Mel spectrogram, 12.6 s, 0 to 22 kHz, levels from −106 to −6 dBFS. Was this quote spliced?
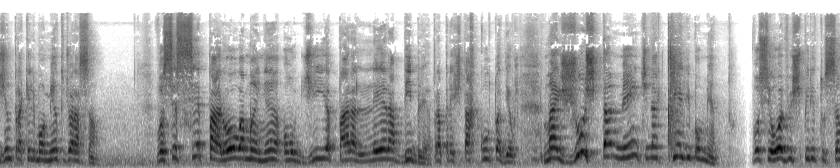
yes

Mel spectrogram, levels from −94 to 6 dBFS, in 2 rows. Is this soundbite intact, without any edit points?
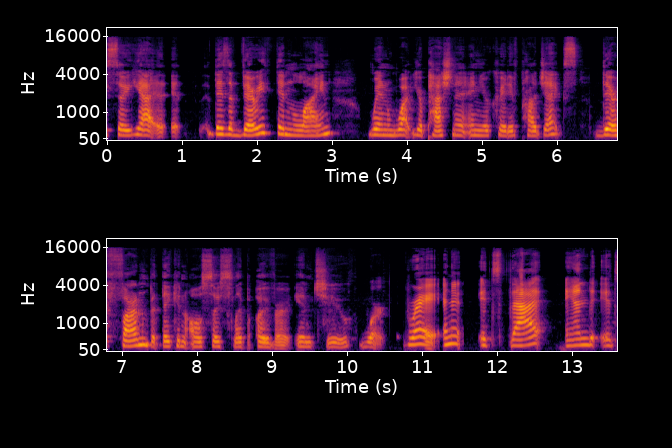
yes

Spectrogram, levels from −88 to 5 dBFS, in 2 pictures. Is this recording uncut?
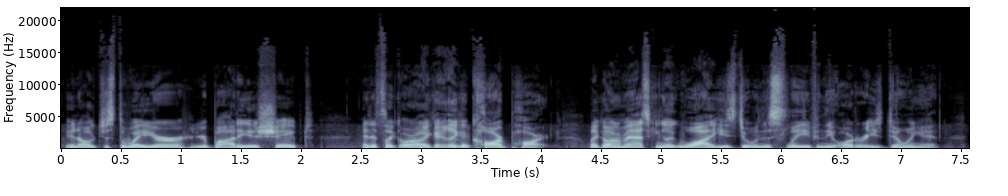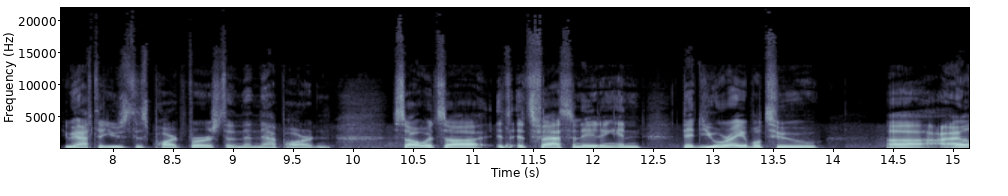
no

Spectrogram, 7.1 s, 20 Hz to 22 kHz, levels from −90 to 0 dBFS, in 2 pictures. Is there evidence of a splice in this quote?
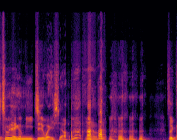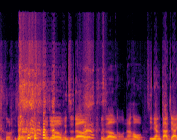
yes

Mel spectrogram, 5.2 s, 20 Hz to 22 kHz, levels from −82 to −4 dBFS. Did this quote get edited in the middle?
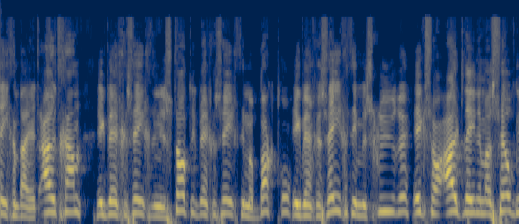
yes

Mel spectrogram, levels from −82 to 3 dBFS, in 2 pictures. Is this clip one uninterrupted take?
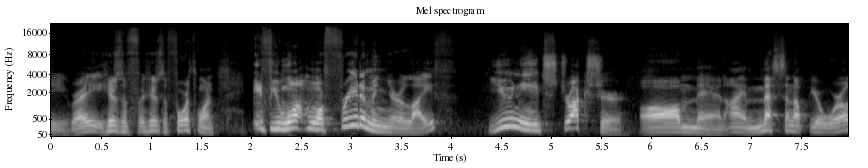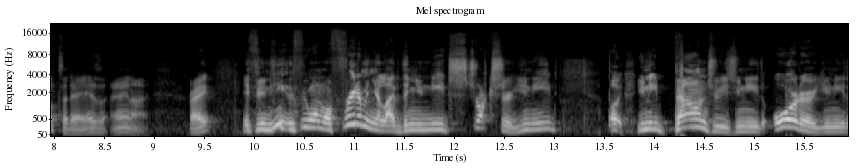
yes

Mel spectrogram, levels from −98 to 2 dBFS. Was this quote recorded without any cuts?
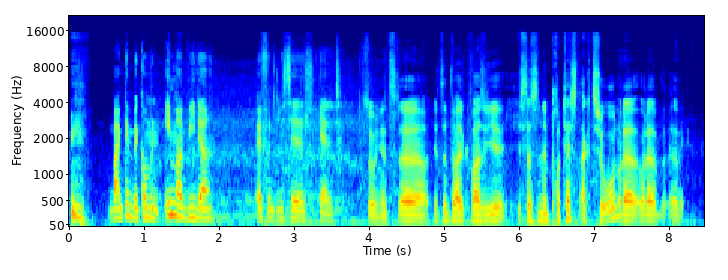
no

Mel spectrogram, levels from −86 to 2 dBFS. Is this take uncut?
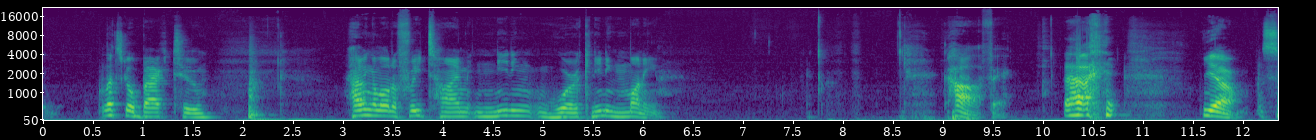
no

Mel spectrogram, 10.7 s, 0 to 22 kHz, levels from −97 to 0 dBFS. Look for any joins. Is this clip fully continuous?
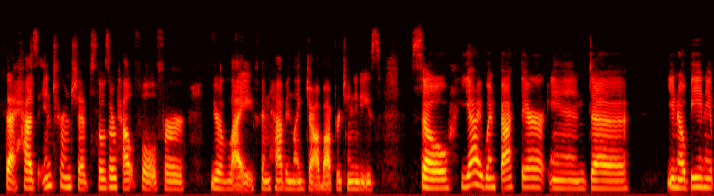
no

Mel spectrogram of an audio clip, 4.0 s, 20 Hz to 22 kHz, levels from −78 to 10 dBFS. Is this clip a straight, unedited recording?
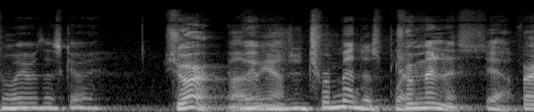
no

